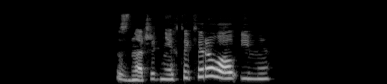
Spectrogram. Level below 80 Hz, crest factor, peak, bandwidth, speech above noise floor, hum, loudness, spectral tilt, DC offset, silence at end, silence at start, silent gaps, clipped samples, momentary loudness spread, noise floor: -82 dBFS; 20 dB; -8 dBFS; 11.5 kHz; 57 dB; none; -24 LUFS; -4.5 dB/octave; under 0.1%; 1.2 s; 1.15 s; none; under 0.1%; 16 LU; -81 dBFS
